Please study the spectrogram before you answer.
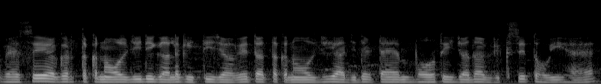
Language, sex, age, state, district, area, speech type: Punjabi, male, 60+, Punjab, Shaheed Bhagat Singh Nagar, rural, spontaneous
